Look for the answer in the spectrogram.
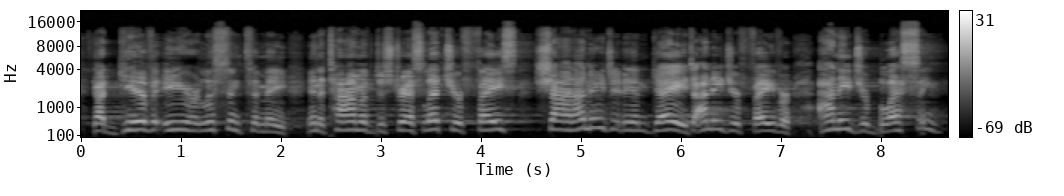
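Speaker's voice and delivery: loud, high, insistent cry to God; impassioned prayer cried out in distress; distressed plea. Acted. Psalmist's distressed plea, acted.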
